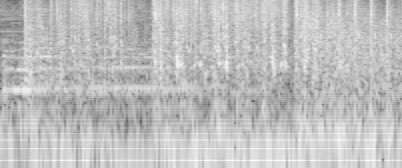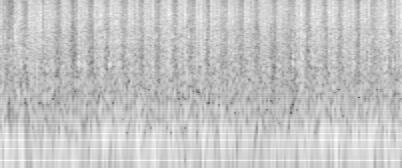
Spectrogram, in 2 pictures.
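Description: Heavy Revolver gunfire in the video game Nuclear Throne, a rapid stream of loud, sharp shots in steady rhythm over dense game noise, continuing throughout.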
